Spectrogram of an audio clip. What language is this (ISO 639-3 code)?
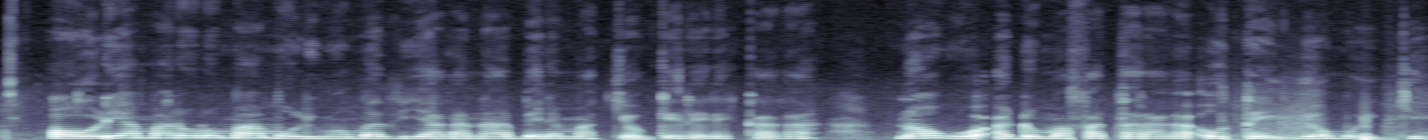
kik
